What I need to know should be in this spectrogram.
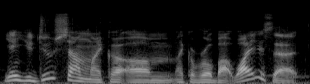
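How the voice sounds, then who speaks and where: A man's voice: lowish voice, huge pitch swings, normal speed. Rambling male game streamer. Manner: rambling, full of fillers and restarts. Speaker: livestream gamer host. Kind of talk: casual gameplay commentary. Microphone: gaming headset.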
